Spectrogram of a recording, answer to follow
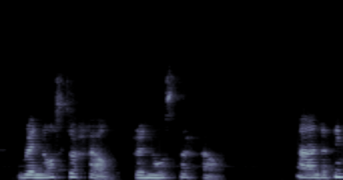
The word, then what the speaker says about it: Renosterveld: felt it felt used in crafting so it's renosterfelt renault and i think it's important that people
